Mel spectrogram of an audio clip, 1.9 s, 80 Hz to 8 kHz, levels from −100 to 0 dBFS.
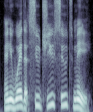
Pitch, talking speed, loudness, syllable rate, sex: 170 Hz, 225 wpm, -17 LUFS, 4.7 syllables/s, male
